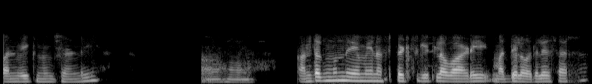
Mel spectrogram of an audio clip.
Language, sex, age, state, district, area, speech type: Telugu, male, 18-30, Telangana, Karimnagar, urban, conversation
